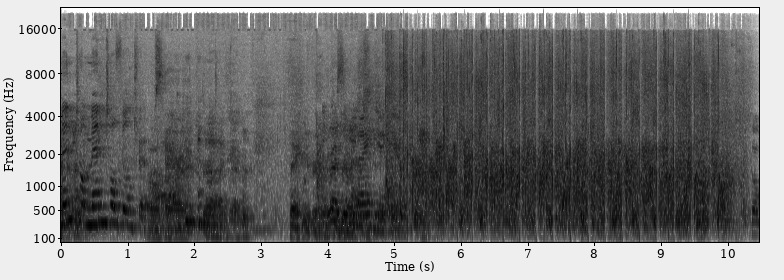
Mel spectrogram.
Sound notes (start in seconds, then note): 4.8 applause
